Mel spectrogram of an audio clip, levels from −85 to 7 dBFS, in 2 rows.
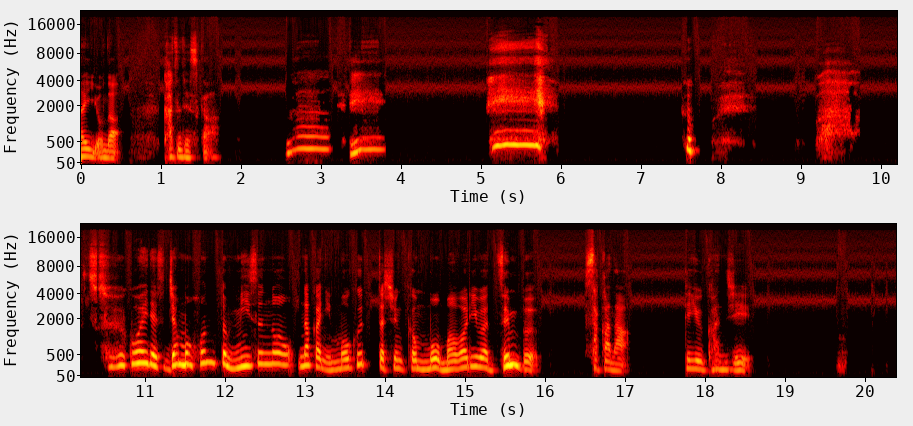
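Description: Throughout the recording, the delta-sigma converter runs without dither, so whenever the speech level drops low its modulator settles into repeating bit patterns instead of spreading its error as noise. These converter idle tones sit about 28 dB below the signal, with energy around 3 kHz. In the pauses they come through as a high whistle, and under quieter passages of speech they leave a grainy, gritty texture.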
